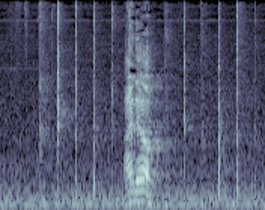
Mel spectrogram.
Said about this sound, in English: I'm the only one clapping, but I don't have a soundboard for clapping effects yet.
